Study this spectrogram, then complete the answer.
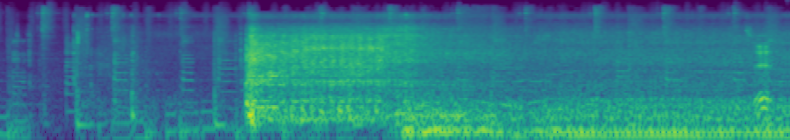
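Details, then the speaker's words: Foxbody Mustang on Holley Terminator X after swapping in a Ford Fiesta-style idle air control valve: cranks briefly, catches cleanly, comes down off idle nicer and settles to a steady even idle. "Comes down off idle a lot nicer now."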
